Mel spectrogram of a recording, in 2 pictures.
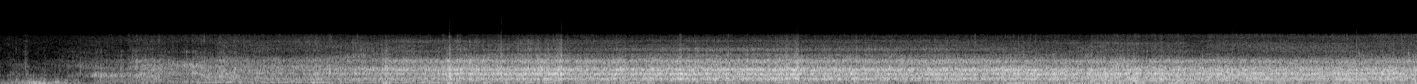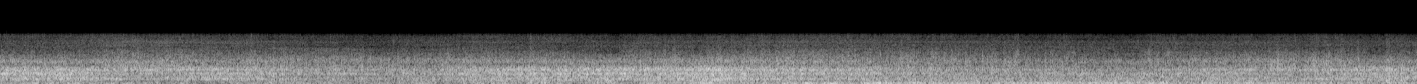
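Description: Steady rumbling road noise with wind on the microphone from travelling fast downhill on asphalt behind a longboarder, growing louder over the first few seconds and then holding steady.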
